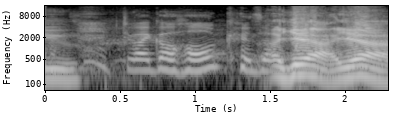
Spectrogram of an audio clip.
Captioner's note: laughing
